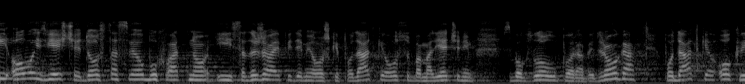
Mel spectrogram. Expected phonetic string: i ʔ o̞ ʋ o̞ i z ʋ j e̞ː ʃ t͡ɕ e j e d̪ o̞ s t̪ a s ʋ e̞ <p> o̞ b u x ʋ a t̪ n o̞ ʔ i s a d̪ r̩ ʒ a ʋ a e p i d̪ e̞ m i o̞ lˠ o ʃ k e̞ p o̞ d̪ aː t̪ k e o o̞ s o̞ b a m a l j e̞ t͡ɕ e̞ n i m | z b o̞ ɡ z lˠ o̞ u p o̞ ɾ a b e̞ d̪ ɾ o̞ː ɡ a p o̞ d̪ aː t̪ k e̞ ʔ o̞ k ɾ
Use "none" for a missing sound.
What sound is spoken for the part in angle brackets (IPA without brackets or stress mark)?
none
